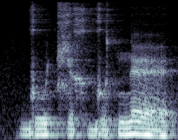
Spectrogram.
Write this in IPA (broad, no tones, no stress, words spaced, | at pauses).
ɡut͡ɕɘx ɡut nɛ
